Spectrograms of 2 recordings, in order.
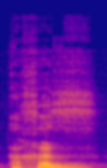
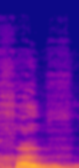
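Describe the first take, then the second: First: The last consonant is a 'z' sound. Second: The last consonant is a 'dh' sound. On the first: The speaker calls it wrong. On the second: The speaker calls it right.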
